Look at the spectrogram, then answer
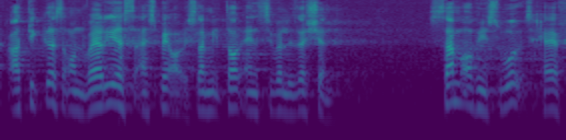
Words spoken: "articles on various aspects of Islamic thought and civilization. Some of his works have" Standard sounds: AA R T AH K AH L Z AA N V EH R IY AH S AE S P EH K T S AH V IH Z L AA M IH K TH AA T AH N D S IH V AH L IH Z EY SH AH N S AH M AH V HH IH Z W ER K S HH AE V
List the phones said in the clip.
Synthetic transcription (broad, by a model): AA T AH K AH L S AA N V EH R IY AH S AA S P EH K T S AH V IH S L AA M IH K T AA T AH N S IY V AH L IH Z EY SH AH N S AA M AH F HH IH S W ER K S HH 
